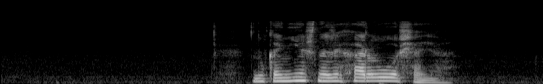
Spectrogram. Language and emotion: Russian, positive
